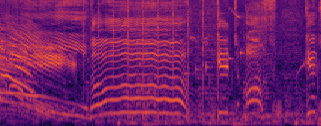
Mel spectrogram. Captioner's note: screams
